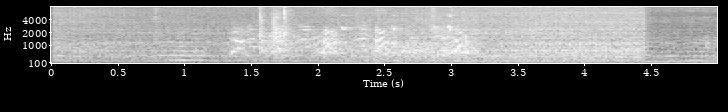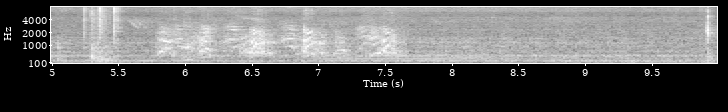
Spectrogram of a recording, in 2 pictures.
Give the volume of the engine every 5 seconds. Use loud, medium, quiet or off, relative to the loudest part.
loud, off.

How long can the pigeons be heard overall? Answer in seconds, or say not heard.
not heard.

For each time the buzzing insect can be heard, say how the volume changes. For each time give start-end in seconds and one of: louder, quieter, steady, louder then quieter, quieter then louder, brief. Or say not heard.
0.0-9.9 steady.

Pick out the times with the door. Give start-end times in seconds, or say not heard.
1.5-3.2, 5.2-6.1.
